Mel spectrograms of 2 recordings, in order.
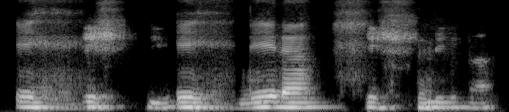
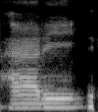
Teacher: Kemudian nanti haknya ihdina bersih dari pengaruh lidah.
